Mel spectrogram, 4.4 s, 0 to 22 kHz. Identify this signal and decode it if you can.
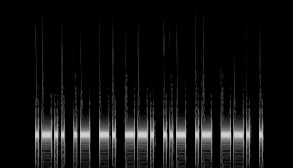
Morse code, heard as a keyed tone, about 28 wpm, 700 Hz. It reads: LANGUAGE
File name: Easy Words - Speed-Racing with Hints - 25wpm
